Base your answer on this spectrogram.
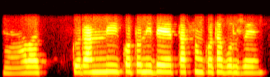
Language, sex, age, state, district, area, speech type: Bengali, female, 60+, West Bengal, Jhargram, rural, conversation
